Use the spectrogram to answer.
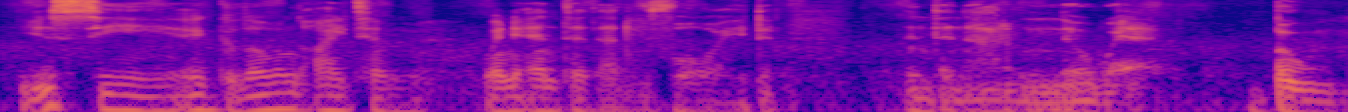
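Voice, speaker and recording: A man speaking in a soft ASMR whisper and murmur, casual and halting, recorded on a phone microphone. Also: deep voice, gravelly, breathy edge. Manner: halting, casual, self-correcting. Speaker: channel host. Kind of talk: whispered ASMR game commentary. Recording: faint noise, phone microphone.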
